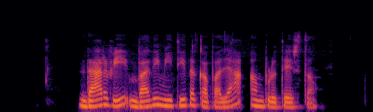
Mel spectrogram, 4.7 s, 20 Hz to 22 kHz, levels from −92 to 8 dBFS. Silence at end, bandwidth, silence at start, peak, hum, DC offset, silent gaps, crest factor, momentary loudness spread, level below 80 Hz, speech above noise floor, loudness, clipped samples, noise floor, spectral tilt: 0.7 s; 7.4 kHz; 1 s; -6 dBFS; none; under 0.1%; none; 20 dB; 9 LU; -66 dBFS; 34 dB; -26 LUFS; under 0.1%; -60 dBFS; -7.5 dB/octave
